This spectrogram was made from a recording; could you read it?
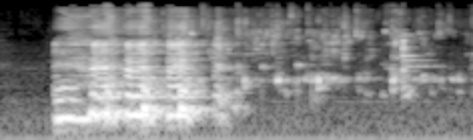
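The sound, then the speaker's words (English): Wine is poured from a bottle into a glass, a burst of resonant gurgling glugs that tapers off into softer, scattered trickles and drips. “Pour a little for our guests too. Glug glug glug glug glug.”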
